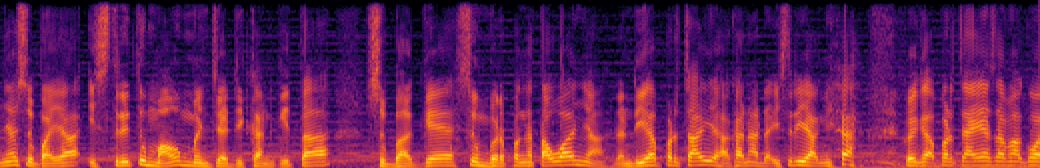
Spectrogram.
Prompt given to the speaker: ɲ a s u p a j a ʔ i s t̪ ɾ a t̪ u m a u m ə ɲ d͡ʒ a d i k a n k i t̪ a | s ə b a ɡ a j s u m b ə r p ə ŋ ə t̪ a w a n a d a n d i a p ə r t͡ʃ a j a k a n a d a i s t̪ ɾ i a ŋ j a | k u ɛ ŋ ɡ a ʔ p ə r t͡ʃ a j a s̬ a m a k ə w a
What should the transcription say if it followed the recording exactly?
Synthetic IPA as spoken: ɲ a s u p a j a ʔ i s t̪ ɾ i t̪ u m a u m ə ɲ d͡ʒ a d i k a n k i t̪ a | s ə b a ɡ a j s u m b ə r p ə ŋ ə t̪ a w a ɲ a d a n d i a p ə r t͡ʃ a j a k a n a d a i s t̪ ɾ i a ŋ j a | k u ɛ ŋ ɡ a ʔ p ə r t͡ʃ a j a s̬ a m a k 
